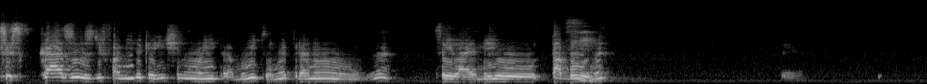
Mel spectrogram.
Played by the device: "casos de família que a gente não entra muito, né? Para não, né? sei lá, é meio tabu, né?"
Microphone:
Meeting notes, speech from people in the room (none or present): present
